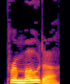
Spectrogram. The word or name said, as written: pramoda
